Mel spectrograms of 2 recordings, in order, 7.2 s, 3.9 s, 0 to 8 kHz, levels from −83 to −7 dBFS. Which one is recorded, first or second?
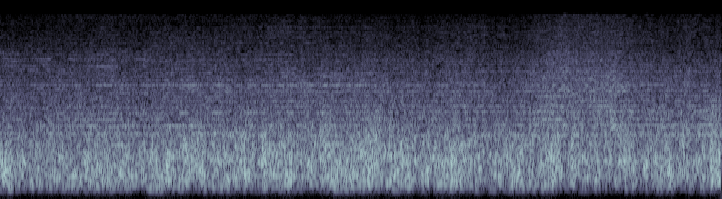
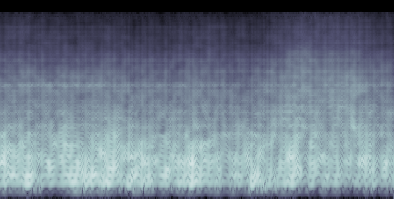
first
